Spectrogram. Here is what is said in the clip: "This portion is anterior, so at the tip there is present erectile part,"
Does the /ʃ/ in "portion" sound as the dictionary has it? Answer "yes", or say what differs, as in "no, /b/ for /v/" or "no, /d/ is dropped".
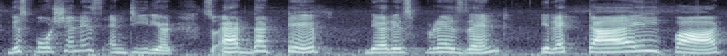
yes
